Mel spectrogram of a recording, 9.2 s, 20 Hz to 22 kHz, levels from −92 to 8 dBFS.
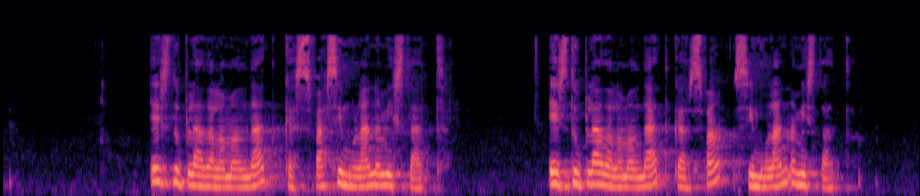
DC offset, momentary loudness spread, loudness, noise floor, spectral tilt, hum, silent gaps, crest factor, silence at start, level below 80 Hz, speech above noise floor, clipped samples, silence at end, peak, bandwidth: under 0.1%; 9 LU; -22 LUFS; -70 dBFS; -5.5 dB/octave; none; none; 18 dB; 1.5 s; -62 dBFS; 48 dB; under 0.1%; 0.8 s; -6 dBFS; 11.5 kHz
